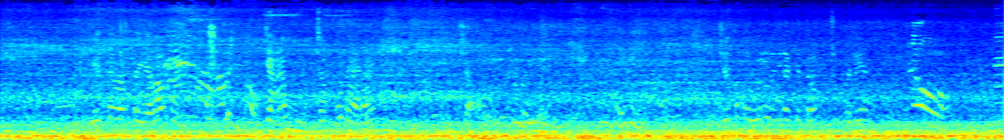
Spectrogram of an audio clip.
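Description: Car driving in slow traffic, heard from inside the cabin: a steady low rumble of engine and road noise, with faint indistinct voices over it.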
